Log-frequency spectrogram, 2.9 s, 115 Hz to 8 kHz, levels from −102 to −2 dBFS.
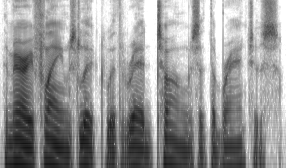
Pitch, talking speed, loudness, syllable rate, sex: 100 Hz, 210 wpm, -22 LUFS, 5.5 syllables/s, male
